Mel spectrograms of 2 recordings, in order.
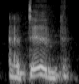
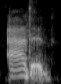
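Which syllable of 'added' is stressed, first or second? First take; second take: second; first. First: The stress is on the second syllable. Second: The stress is on the first syllable. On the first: The speaker calls it wrong. "We don't stress the suffixes, so it's not be added" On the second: The speaker calls it right. "First syllable, right?"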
